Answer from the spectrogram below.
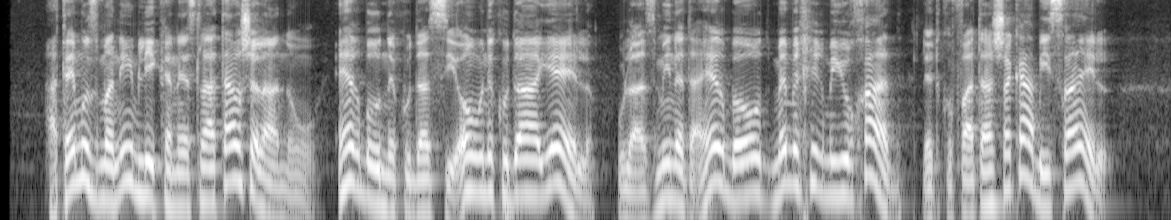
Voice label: male Hebrew

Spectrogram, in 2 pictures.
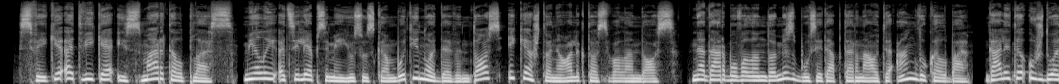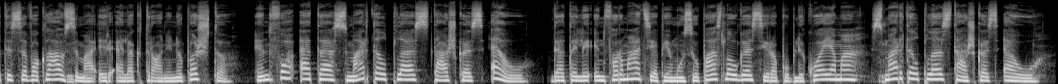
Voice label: female lithuania

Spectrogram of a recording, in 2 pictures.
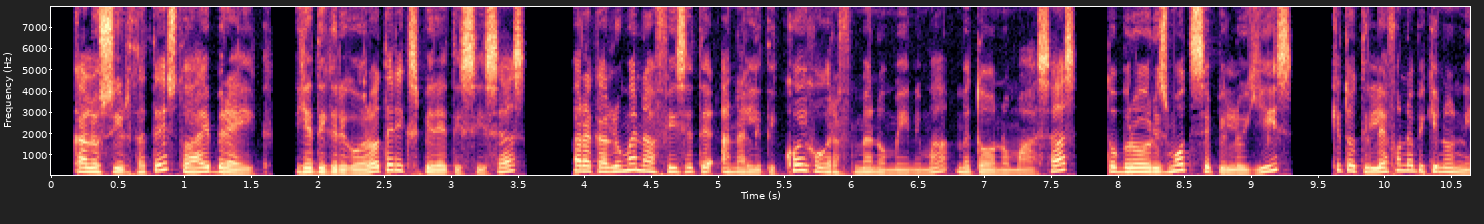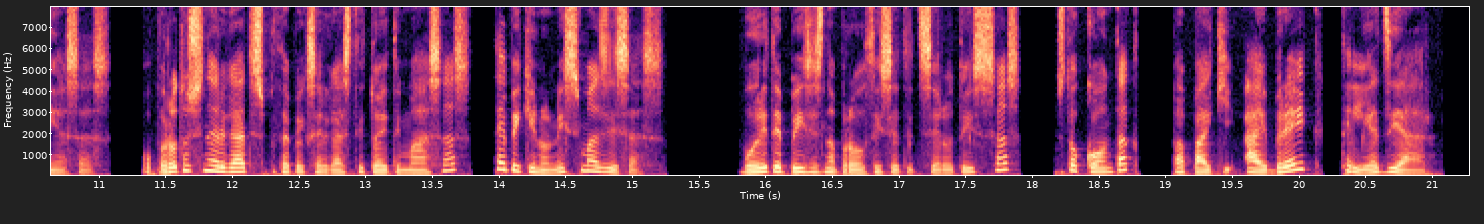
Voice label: female greek

